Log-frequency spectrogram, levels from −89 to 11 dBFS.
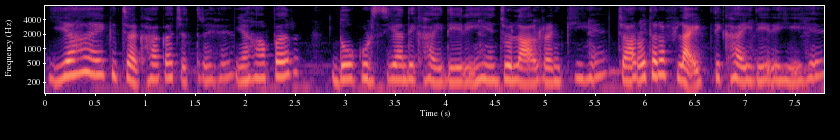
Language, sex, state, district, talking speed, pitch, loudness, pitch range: Hindi, female, Maharashtra, Chandrapur, 200 wpm, 230 Hz, -20 LUFS, 210-245 Hz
